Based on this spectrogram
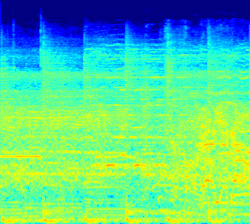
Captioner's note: audience cheering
